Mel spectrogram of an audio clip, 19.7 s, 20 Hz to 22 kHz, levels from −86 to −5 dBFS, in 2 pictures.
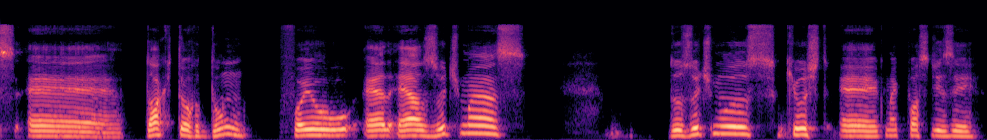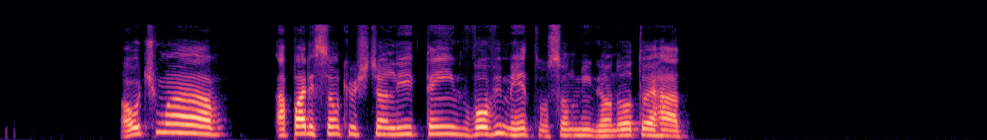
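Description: No audible technical faults.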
